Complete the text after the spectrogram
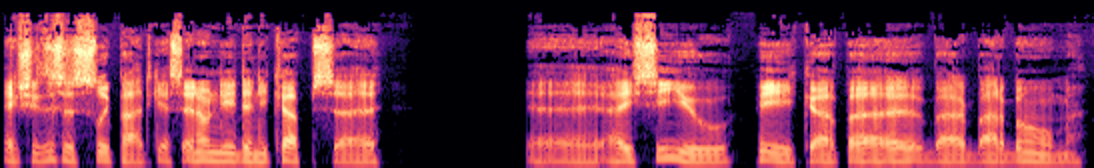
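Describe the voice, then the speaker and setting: A man with a creaky voice hosting a sleep podcast in a lulling, halting ramble, stumbling over words and drifting off on tangents. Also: medium pitch, little pitch movement, no room sound, clean studio sound. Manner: lulling, gentle. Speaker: podcast host.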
